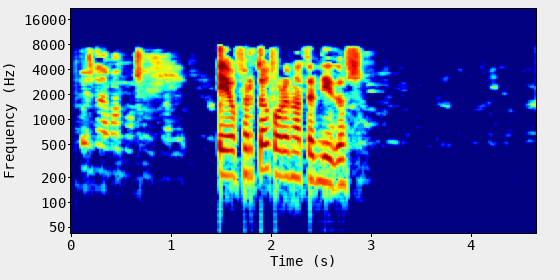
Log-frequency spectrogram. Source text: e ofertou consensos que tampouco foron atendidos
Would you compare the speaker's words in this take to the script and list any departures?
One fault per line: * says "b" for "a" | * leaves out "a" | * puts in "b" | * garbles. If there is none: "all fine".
* leaves out "consensos que tampouco"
